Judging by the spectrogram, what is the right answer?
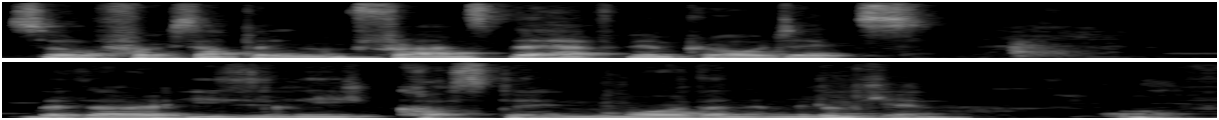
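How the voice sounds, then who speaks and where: Husky, low-pitched man explaining. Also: little pitch movement, moderate pace, warm tone. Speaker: project coordinator presenting. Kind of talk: informal explanatory panel answer.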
